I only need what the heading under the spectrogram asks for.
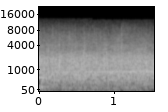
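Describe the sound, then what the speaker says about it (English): Fans at a tennis court applaud a departing player at the 1996 Stella Artois tournament. Dense, steady clapping from a large crowd continues evenly throughout this brief moment, with no distinct voices above it. "receiving the applause of so many fans around this court"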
